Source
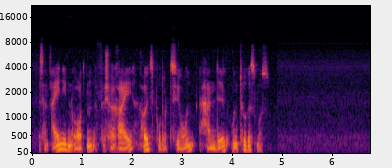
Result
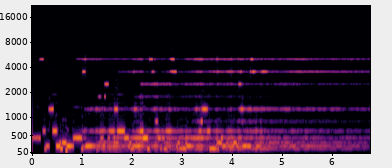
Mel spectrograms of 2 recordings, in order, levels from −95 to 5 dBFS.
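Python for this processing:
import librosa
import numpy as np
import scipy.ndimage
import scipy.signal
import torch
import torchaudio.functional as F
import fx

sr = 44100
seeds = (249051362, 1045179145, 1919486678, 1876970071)

y = fx.freq_snap(x, sr, grid_st=6)
y = fx.env_lowpass(y, sr, base_hz=640.0, full_db=-18.5)
y = fx.spec_topn(y, sr, count=1)
y = fx.echo_diffused(y, sr, ms=968, feedback_pct=41, wet_db=-15)
y = fx.pre_swell(y, sr, db_per_s=52.0)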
